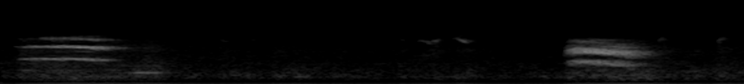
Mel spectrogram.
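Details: Domestic chicken, a hen with chicks: two separate rich, harmonic calls a little over two seconds apart, with very faint high peeps heard between them.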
